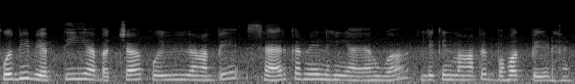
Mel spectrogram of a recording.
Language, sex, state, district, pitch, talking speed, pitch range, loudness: Hindi, female, Bihar, Gaya, 215 Hz, 200 wpm, 200-240 Hz, -18 LUFS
